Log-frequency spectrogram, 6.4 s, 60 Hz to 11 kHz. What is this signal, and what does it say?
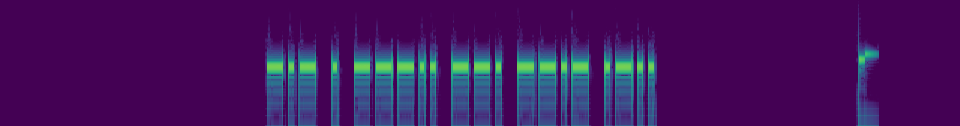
Morse code, heard as a keyed tone, about 31 wpm, 700 Hz. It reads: KE8GQL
